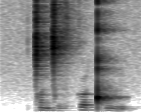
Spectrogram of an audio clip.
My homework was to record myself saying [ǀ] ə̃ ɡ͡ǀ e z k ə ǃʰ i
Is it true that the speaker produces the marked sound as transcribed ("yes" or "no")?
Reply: yes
